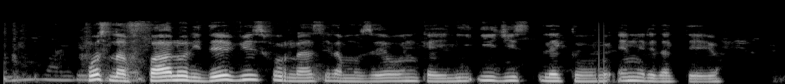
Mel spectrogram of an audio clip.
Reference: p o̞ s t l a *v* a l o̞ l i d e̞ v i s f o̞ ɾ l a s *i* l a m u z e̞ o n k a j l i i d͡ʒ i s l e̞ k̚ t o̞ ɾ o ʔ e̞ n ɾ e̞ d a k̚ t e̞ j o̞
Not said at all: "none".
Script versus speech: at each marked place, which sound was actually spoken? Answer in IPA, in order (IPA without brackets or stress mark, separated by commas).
f, i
